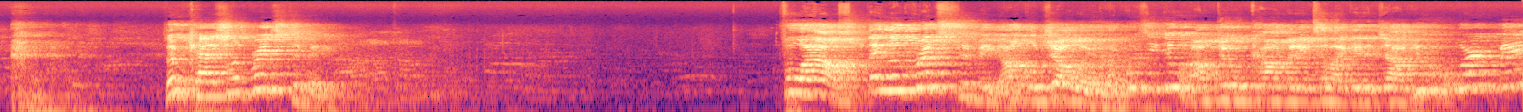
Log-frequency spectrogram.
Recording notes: this was a message preached at Metropolitan CME Church in Cincinnati.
